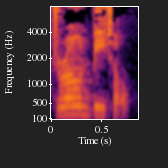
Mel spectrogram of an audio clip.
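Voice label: "drone beetle", English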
